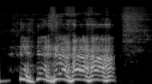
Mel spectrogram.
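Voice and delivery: high rolling laugh; hearty burst of laughter; real laughing fit. Real, not acted. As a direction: crack up at your own joke. Cracks up at Sprout joke.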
